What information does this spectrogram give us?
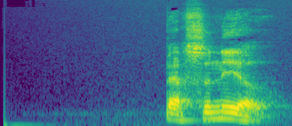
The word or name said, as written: personeel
